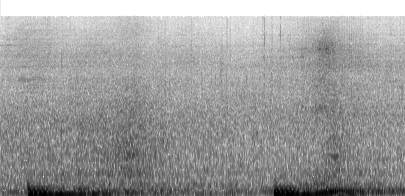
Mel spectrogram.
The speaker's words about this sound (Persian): مرد با موتور میاد سمتش.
